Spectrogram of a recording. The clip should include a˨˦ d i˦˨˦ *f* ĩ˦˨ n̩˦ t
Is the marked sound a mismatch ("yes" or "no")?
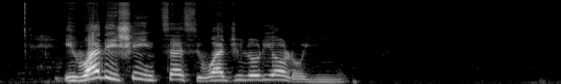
yes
